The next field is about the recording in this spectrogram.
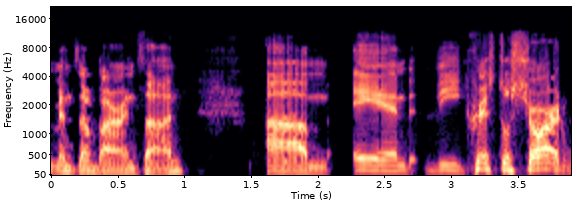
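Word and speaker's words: Menzoberranzan: with bob salvatore which was tremendous um to pronounce the the trail city is menzo baranzan which is that's a thing now didn't know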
